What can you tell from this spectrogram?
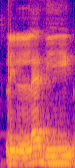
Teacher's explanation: dzinya dua ketukan mad thabi'i.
